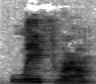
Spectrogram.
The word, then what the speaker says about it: Lathrop: all good how do you all right it's Lathrop lathrum okay see I'm from Mass so it would be pronounce different yeah I get that I get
